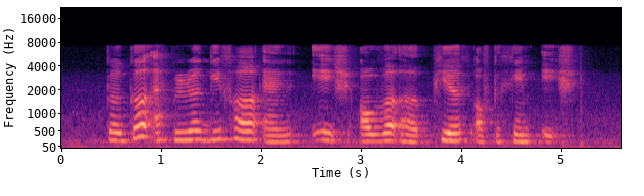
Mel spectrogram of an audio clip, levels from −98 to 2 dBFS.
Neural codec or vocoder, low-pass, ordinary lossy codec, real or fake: none; 7.2 kHz; none; real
